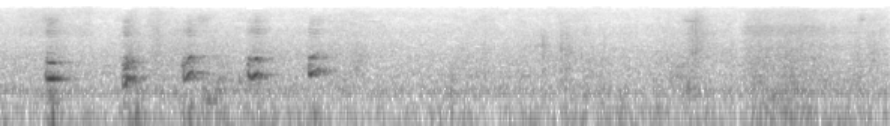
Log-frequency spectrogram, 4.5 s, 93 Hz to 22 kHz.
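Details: Rottweiler puppies, 20 days old, from a breeder's litter, giving five short whimpering yelps in quick succession, each slightly rising then falling, spread over about a second and a half, followed by quiet indoor room noise.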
